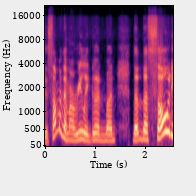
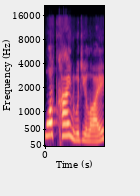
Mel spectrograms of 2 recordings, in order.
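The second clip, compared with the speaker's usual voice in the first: amateur attempt at a British accent. Serving tea to a guest, in an attempted British accent. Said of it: "I should probably try the British accent again".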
